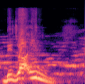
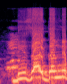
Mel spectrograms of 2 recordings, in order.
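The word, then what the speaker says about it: design: नहीं क्या पढ़ेंगे इसको डिजाइन है नहीं डिजाइन इसको क्या पढ़ेंगे डिजा गन पढ़े कि सर डिजा गन डिजाइन डिजा इन जी को उच्चारण नहीं होगा डिजाइन आर ई एस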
